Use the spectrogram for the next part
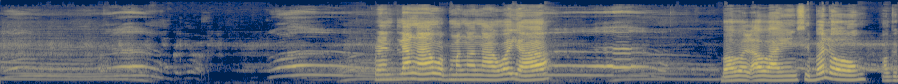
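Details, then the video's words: Visiting cat making a strange sound indoors: drawn-out, wavering, moaning yowls in several bursts, some sliding up and down in pitch, with music in the background. "Visitor cat makes strange sound"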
